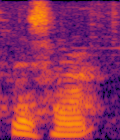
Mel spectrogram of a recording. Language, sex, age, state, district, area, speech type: Maithili, male, 45-60, Bihar, Madhepura, rural, spontaneous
